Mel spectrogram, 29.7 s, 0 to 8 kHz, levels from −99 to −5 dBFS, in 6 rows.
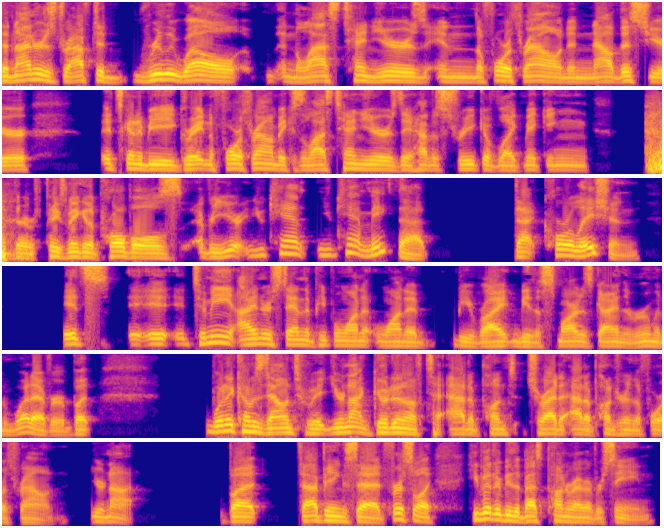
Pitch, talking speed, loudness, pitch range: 120 Hz, 245 wpm, -13 LUFS, 110-130 Hz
